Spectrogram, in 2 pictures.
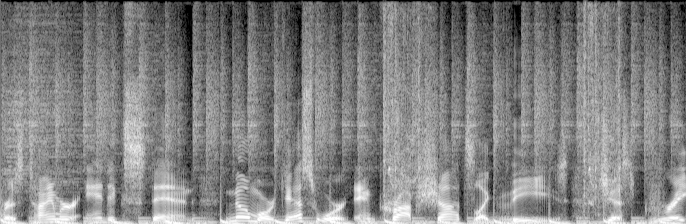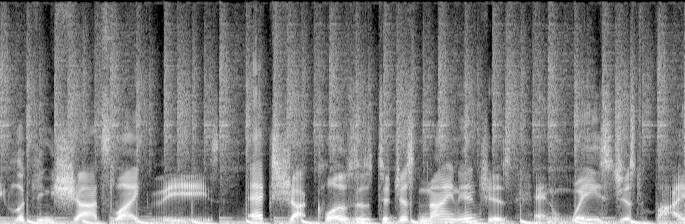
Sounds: music, speech

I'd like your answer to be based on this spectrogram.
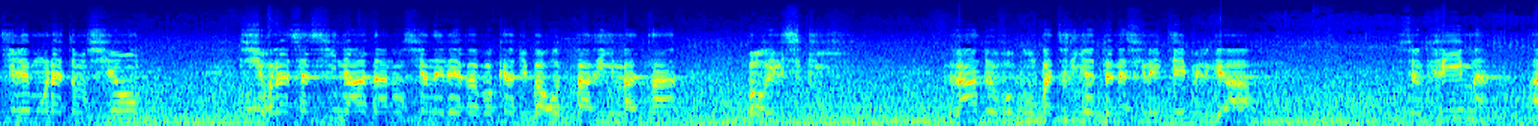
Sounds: speech

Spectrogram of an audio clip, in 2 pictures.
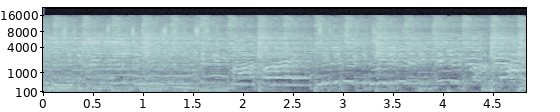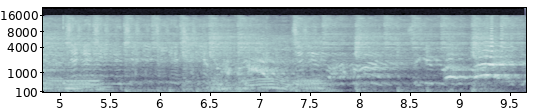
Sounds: music

